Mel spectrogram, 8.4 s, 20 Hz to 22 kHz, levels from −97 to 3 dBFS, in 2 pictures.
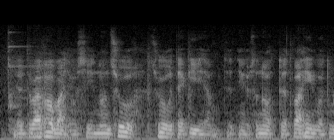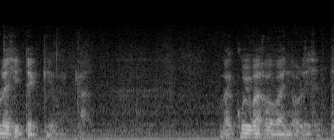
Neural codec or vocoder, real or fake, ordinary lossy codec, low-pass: vocoder, 24 kHz, 100 mel bands, Vocos; fake; Opus, 64 kbps; 10.8 kHz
